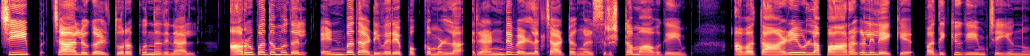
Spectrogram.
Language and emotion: Malayalam, neutral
